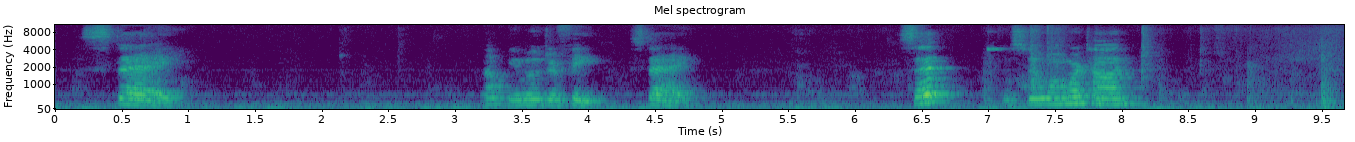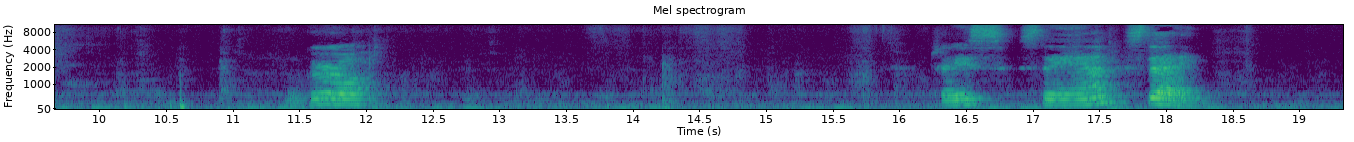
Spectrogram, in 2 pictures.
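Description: A woman speaks calmly and warmly nearby, giving short commands.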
